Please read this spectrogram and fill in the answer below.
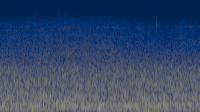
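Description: Steady background noise, an even hiss and hum of room tone with no distinct event.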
